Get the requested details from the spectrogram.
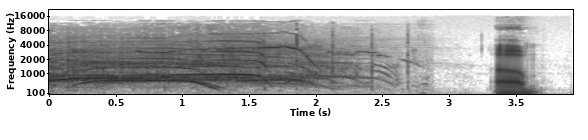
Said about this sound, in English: Could you yell, big cheers for 0 points? Hey, big cheers for 0 points.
